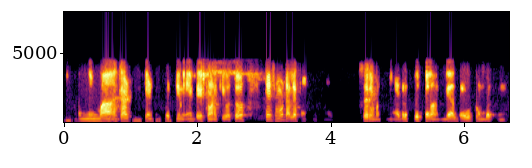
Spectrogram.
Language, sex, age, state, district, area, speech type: Kannada, male, 60+, Karnataka, Bangalore Urban, urban, conversation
